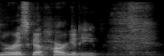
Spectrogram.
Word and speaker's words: Mariska Hargitay: So, it's definitely the Mariska I always get her name her name wrong. It's Mariska Hargitay.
